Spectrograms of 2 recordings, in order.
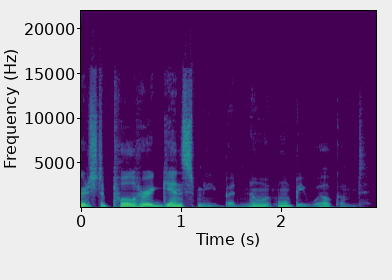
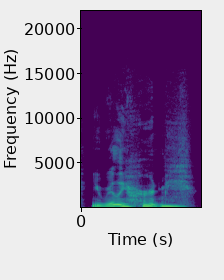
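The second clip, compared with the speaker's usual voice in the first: crying; 7 semitones higher, 3 dB louder than usual. A narrator's reading. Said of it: "she cries".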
